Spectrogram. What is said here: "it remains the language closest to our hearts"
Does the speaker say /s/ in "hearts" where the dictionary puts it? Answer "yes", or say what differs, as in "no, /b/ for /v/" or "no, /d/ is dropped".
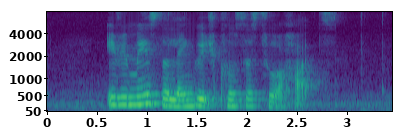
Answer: no, /s/ is dropped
